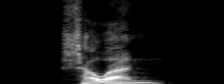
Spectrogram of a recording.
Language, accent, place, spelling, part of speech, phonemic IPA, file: German, Germany, Berlin, schauern, verb, /ˈʃaʊ̯ɐn/, De-schauern.ogg
- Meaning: to shiver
